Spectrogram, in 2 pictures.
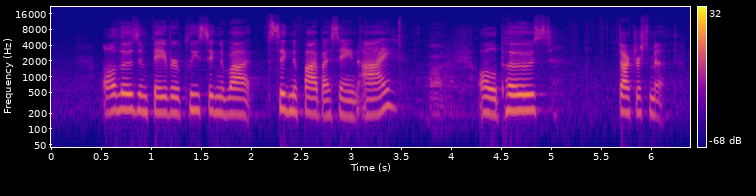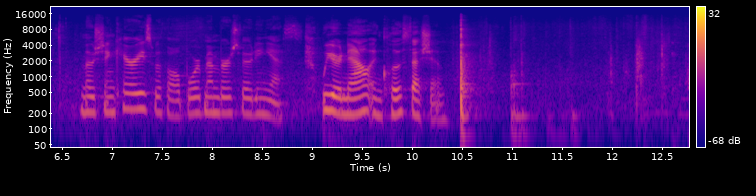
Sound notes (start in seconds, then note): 10.3 gavel hitting dais; 11.6 paper turning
